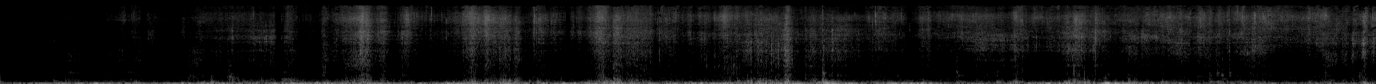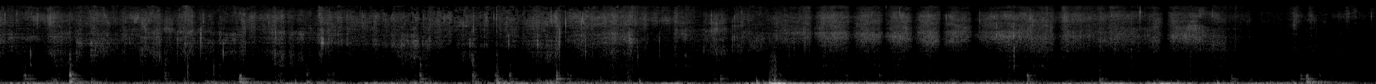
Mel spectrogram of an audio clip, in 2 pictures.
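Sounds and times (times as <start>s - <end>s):
floral foam being crushed with crackle and hiss: 0.6s - 27.5s.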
